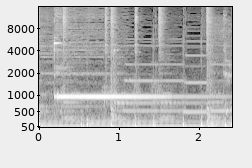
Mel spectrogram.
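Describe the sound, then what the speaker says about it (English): In the video game Sepia Tears, a doorbell chimes with a sustained ringing tone over a dense, loud background of game music and repeated rhythmic thumps. "The bell rings and no one answers."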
